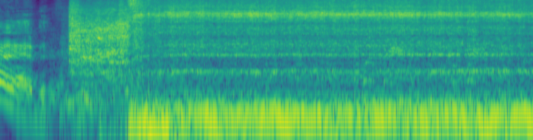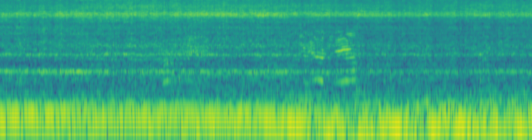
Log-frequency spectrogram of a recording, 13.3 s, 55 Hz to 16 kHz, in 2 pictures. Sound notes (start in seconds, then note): 2.6 engine starting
